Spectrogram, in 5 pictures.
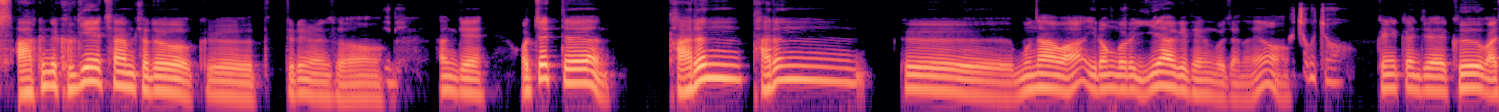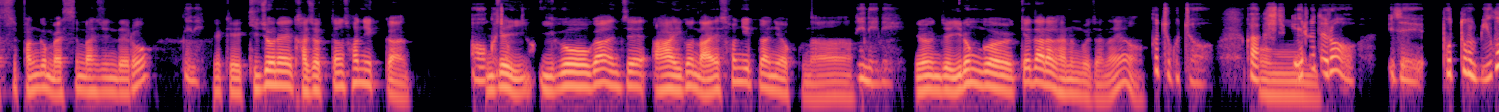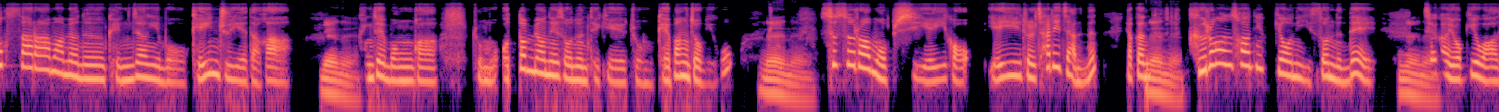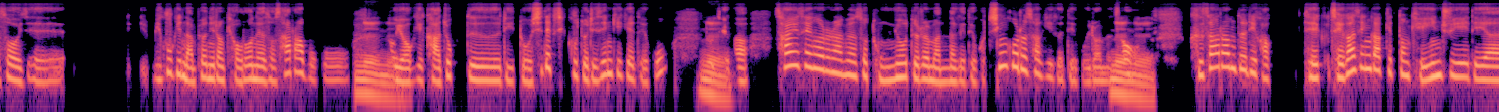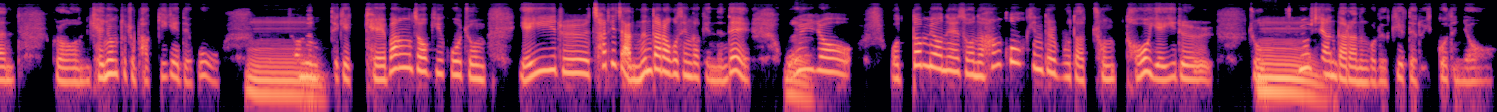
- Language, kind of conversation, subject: Korean, podcast, 언어가 정체성에 어떤 역할을 한다고 생각하시나요?
- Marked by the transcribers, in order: other background noise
